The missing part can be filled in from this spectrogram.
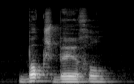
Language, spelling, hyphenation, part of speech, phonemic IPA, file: Dutch, boksbeugel, boks‧beu‧gel, noun, /ˈbɔksˌbøː.ɣəl/, Nl-boksbeugel.ogg
- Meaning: a knuckle duster, brass knuckles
